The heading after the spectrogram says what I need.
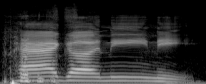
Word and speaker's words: Paganini: I didn't say Panini they say it a couple times they do Paganini Paganini Paganini Paganini so if if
